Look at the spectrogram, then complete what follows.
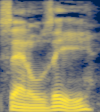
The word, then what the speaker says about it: San Jose: down to San Jose generally pronounced San Jose emphasis on last Sila today 50 mi from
